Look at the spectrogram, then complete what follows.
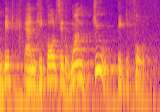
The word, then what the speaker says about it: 1Q84: He blends it a little bit, and he calls it 1Q84. Q, Japanese 9 is pronounced as Q, and 1Q84.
